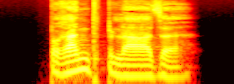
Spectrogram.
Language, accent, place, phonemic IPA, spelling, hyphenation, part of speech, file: German, Germany, Berlin, /ˈbʁantˌblaːzə/, Brandblase, Brand‧bla‧se, noun, De-Brandblase.ogg
- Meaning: burn blister, blister from a burn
